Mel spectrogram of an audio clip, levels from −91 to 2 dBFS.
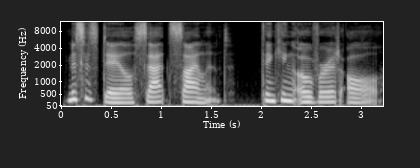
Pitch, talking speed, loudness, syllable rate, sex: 215 Hz, 150 wpm, -16 LUFS, 3.9 syllables/s, female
